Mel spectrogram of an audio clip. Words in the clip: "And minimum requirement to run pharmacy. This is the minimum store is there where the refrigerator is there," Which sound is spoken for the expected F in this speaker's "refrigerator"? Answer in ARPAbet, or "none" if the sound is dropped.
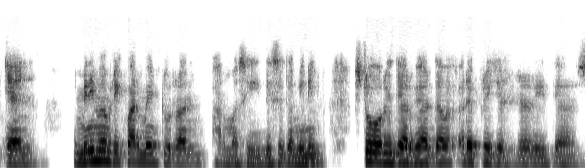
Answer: P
